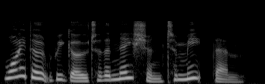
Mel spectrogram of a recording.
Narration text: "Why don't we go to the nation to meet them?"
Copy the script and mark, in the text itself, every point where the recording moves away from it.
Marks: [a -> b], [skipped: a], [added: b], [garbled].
"Why don't we go to the nation to meet them?"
